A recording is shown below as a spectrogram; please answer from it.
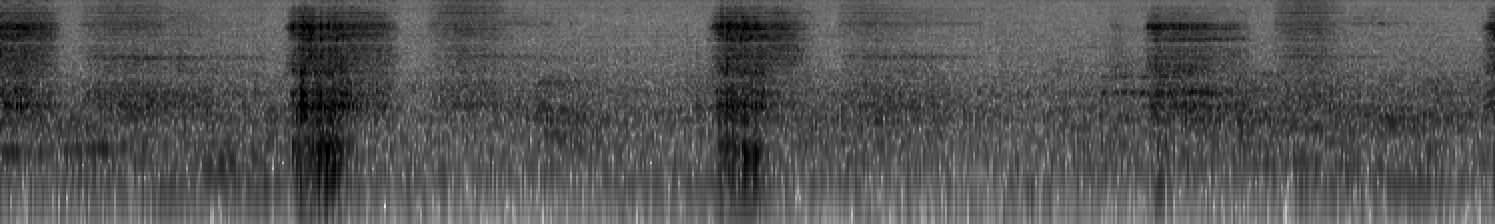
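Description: A man snoring in his sleep, with a snore roughly every four seconds.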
